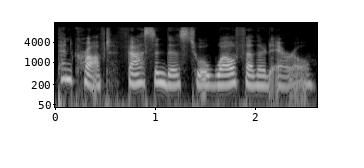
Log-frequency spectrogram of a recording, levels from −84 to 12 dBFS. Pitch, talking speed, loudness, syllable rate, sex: 210 Hz, 185 wpm, -19 LUFS, 5.4 syllables/s, female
